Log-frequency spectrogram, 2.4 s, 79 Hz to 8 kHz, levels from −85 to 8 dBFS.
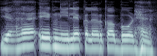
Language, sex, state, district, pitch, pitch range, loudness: Hindi, male, Uttar Pradesh, Saharanpur, 160 Hz, 150-170 Hz, -11 LUFS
